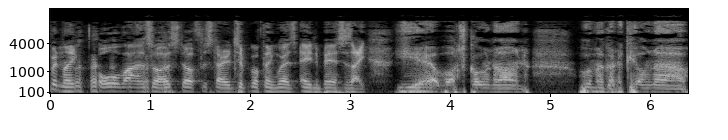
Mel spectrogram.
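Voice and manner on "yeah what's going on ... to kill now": rough, gruff video game hero character delivery. Speaker contrasts stereotypical YouTubers with how the game's lead talks: gruff Aiden Pierce voice. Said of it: "Does he have a gruff voice like that?".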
